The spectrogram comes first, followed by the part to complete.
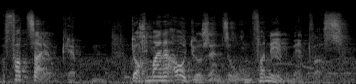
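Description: A man's voice: on the low side, huge pitch swings, moderate pace, heavy background noise. A man playing a dutiful android crewman in a German audio drama, speaking formally and obediently. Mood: formal, alert. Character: dutiful male android crewman with infrared vision and audio sensors.

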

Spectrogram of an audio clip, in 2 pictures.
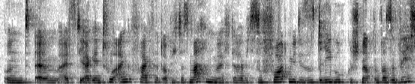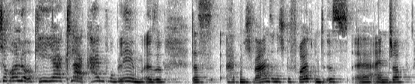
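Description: A woman's voice: fairly high pitch, normal speed, a little mellow. A young woman chatting casually as an interview guest, enthusiastic and emphatic in the way she talks. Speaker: interview guest, musician and voice actor.

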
